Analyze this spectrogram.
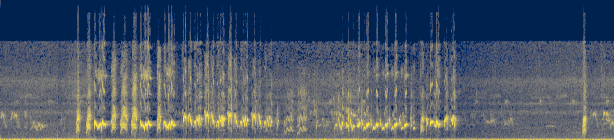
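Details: Loud, lively sooty-headed bulbul lure call: bursts of rapid, bright chattering notes from about two to nine seconds, with brief pauses, and a steady low hum throughout.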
